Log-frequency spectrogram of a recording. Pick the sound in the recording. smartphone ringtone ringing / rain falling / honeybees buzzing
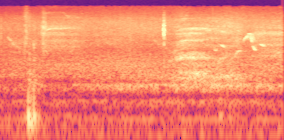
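honeybees buzzing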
